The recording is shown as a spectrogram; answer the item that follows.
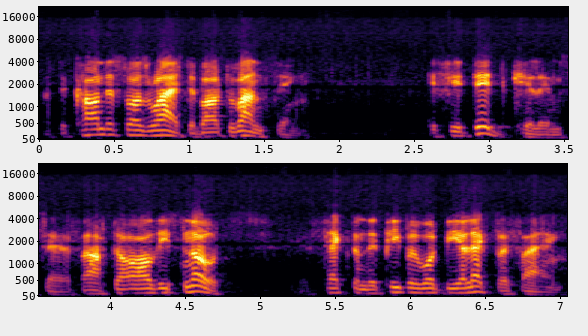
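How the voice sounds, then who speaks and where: Stern nazi officer in old radio play, very forceful, swings up and down, clipped and formal, muffled recording. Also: male voice, medium pitch, expressive, a little fast. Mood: calculating. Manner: clipped, formal, barking at subordinates. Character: stern, suspicious Nazi police chief, coldly formal. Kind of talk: 1940s radio drama acting. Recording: dull vintage radio recording.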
